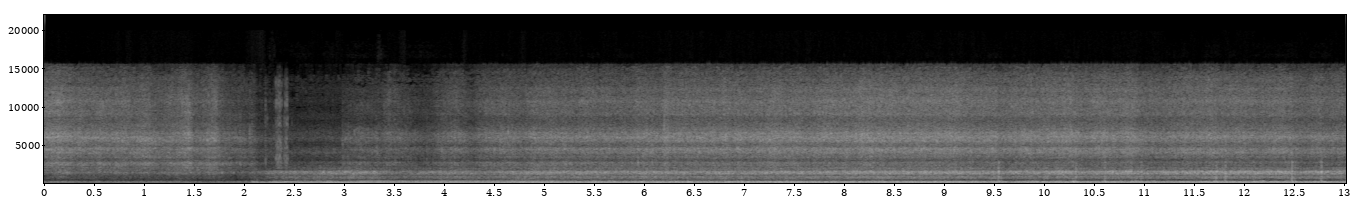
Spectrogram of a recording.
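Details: Honda F-12X AquaTrax turbo jet ski at full throttle, newly replaced turbo: revs up sharply, then holds a flat drone, speed dropping from 60 to 28 mph; the cause was a clogged fuel filter, and the earlier turbo fault was likely a bad actuator.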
